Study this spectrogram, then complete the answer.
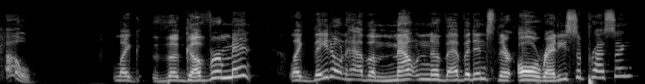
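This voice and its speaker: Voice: medium pitch, very animated, normal speed, no echo, clean studio sound, lightly acted. A performer in a table read playing Hank, a defensive, paranoid male amateur UFO researcher who speaks emphatically and stammers. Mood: indignant, preachy. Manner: stammering, emphatic, self-serious. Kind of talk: table read of a comedy script.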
